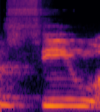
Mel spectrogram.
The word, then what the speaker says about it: Siwa: Jojo Siwa.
